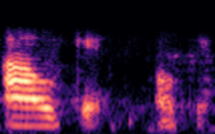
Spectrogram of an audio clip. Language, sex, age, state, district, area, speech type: Malayalam, female, 18-30, Kerala, Kottayam, rural, conversation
